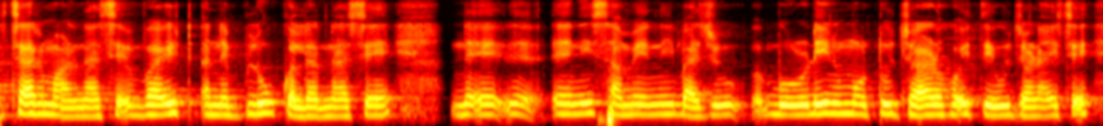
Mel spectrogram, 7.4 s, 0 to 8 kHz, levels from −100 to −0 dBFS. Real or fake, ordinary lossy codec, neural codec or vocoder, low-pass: real; none; none; none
